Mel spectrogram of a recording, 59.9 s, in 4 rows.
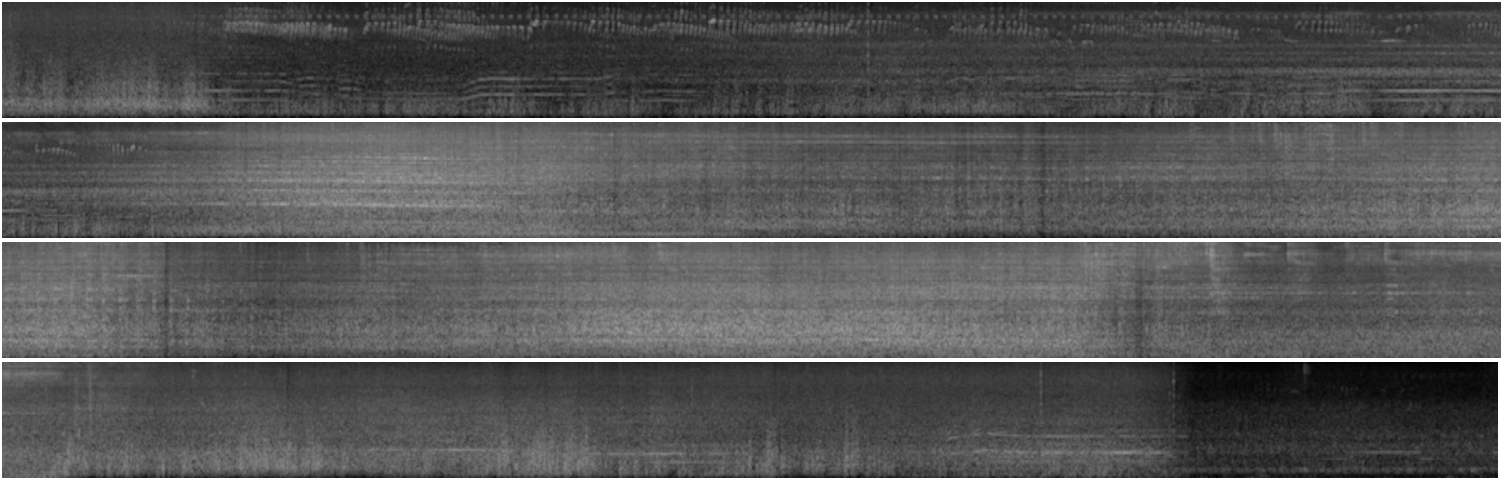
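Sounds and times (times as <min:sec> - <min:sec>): locomotive engine passing: 0:14.5 - 0:57.2.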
